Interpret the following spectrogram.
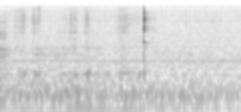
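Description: A single sharp clink of a paintbrush against a glass jar about one and a half seconds in, with only faint rustling of the brush on the sponge otherwise.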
